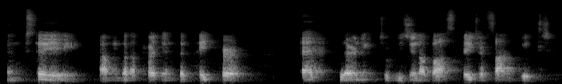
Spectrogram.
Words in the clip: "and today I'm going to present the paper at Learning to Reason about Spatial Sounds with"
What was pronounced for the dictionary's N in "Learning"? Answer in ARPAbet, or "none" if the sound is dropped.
N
